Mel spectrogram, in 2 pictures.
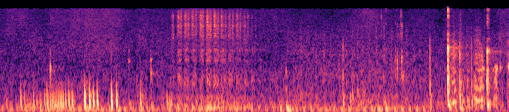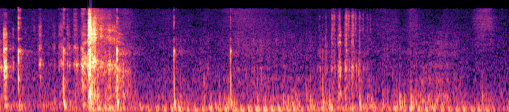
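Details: A scarf-wearing house cat purrs softly and evenly in a small room, the low rumble carrying under a cluster of clicks and one sharp high burst midway, with a person murmuring at the close.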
